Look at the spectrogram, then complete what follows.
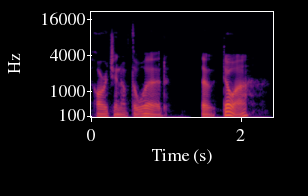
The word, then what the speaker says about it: Doa: of the word though doa comes from the japanese pronunciation door and then both the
